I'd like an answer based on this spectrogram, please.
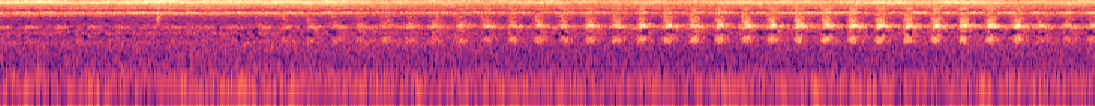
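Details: Frog croaking in a rice paddy at night: a steady train of short pulsed croaks, nearly three per second, starts midway and grows louder toward the end over a constant hiss of night insects.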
